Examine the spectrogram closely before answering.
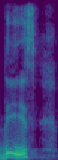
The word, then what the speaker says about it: the: মানে এটা অনেকগুলো প্রদেশকে নিয়ে তৈরি হওয়া একটা দেশ তার মানে তারা আগে আমরা বসাবো আর্টিকেল দি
